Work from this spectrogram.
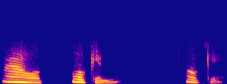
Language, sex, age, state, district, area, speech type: Kannada, female, 30-45, Karnataka, Gadag, rural, conversation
